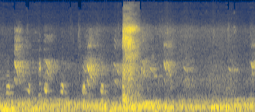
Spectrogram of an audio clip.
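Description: A backyard rooster clucks in a string of short, close calls over steady low background noise, with one brief louder burst in the middle and no talking.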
